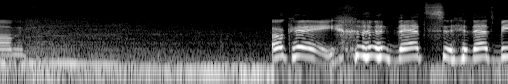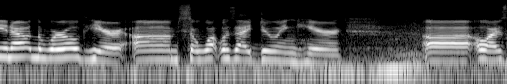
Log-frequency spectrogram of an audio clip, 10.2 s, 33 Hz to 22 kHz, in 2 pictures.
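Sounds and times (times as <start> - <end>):
motorcycle revving outside: 0.0 - 2.7, 7.8 - 10.1
speech: 0.1 - 0.6, 2.7 - 10.1.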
